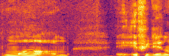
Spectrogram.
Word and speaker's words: Maugham: how could he like Mom if he didn't like Somerset how would he like Mom m-a-u-g -ham I think right and uh it's pronounced mom like Mom like I'm a mom like it's like Mr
